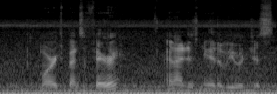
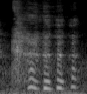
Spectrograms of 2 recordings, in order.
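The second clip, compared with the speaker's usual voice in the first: high rising laugh. Real, not acted. Laughing at his failed accent.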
